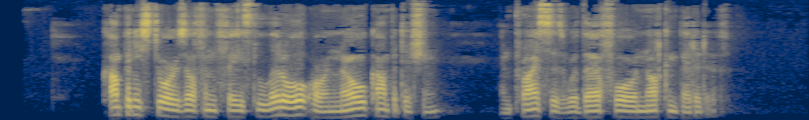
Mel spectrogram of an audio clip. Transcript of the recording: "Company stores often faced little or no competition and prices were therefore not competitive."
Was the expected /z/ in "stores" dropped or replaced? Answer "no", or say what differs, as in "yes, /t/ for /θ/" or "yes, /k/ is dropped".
no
